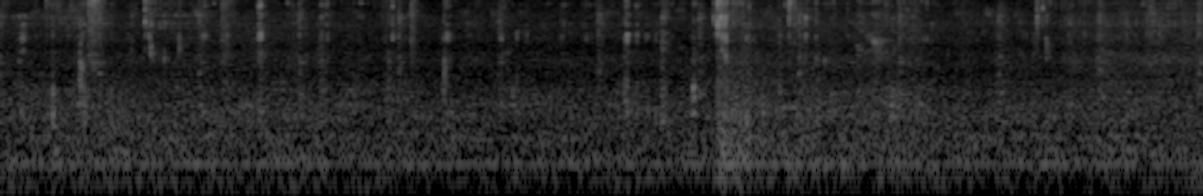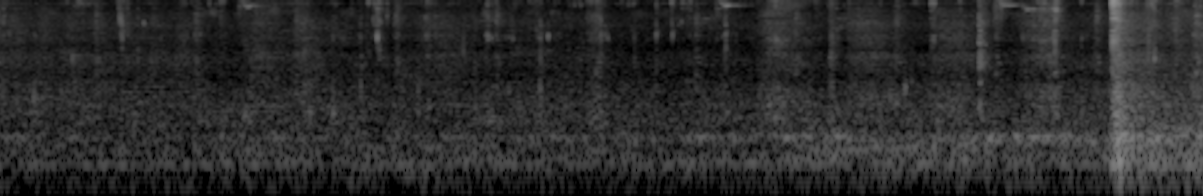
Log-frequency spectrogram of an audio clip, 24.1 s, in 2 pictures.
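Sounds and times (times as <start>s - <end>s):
person chewing: 0.1s - 24.0s.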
